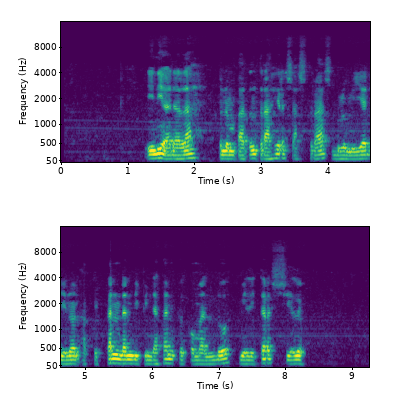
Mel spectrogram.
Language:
Indonesian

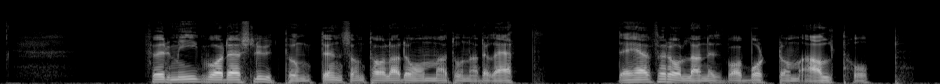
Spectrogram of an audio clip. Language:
Swedish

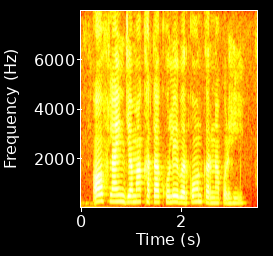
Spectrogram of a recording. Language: Chhattisgarhi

